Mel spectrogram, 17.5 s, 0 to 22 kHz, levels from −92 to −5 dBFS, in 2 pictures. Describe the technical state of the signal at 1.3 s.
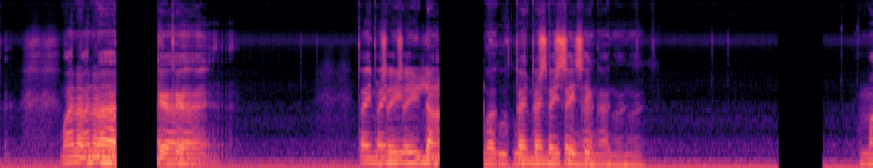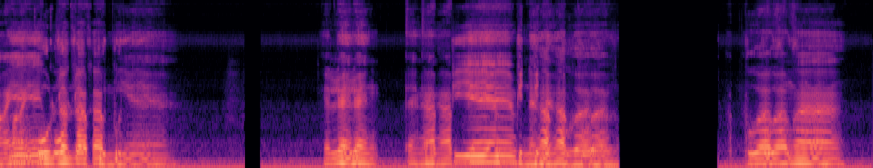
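At 1.3 s the sound is gone. A digital broadcast dropout cuts it to silence with a very fast 3 ms fade from 1.16 s to 1.59 s, about 0.42 s lost. The receiver muted after a run of corrupted or missing frames, and what was transmitted in that gap never returns.

Around that gap, every sound is followed about 150 ms later by an equally loud, dry, full-band repeat. This doubled audio track is likely caused by the same signal being captured a second time through a slower path and mixed back in.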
